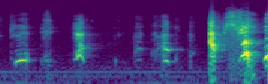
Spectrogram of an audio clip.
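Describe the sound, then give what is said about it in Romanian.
Several short, breathy gasping catches build up one after another, then a loud, explosive sneeze bursts out near the end and trails off. “M-a lovit strănutul.”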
